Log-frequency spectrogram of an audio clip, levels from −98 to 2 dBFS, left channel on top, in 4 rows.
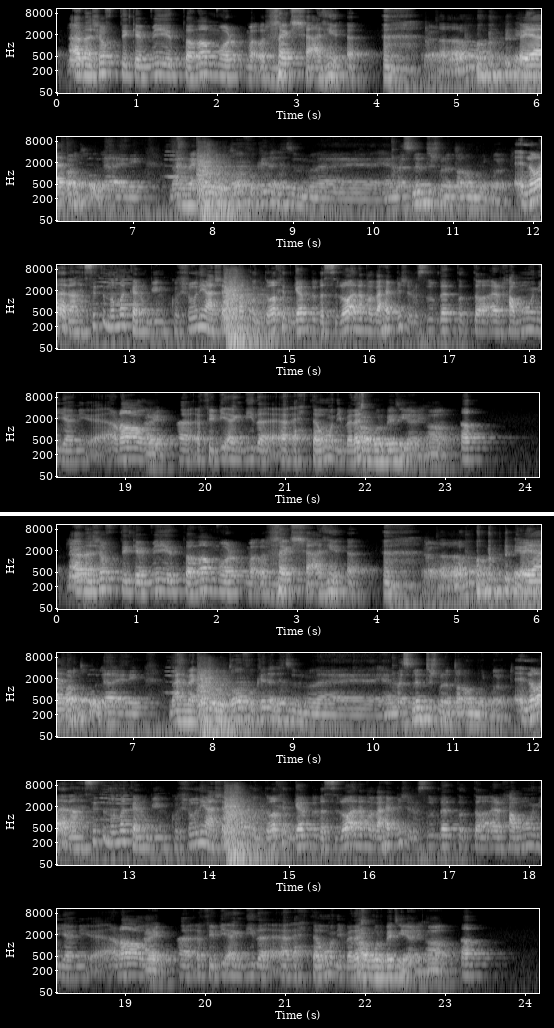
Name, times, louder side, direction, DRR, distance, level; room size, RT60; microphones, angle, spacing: voice 1, 0.2-3.7 4.1-4.5 4.8-5.4 5.8-6.2 11.8-19.3 19.7-22.0 23.2-23.3, left 2 dB, 25° left, 6 dB, 0.3 m, -33 dB
sound 1, 4.1-17.2, left 1 dB, 55° left, 1.1 m, -42 dB
voice 2, 4.5-11.6 19.2-19.4 21.9-23.0, right 1 dB, 65° right, 2 dB, 0.6 m, -35 dB
3.2 x 2.9 x 2.5 m, 0.70 s
head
